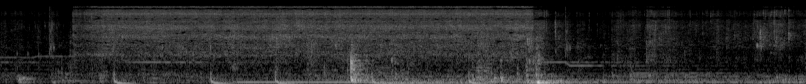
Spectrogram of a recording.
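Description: Bathroom sink mixer tap running into a ceramic washbasin as a cloth is rinsed under the stream; the water starts about a second in and gets quieter after about five seconds. Two sharp knocks come in the middle and near the end of the loud stretch.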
